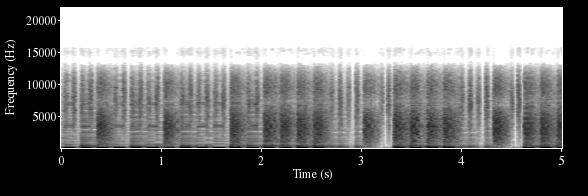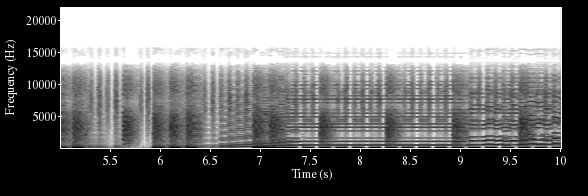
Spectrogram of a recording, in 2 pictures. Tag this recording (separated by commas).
Music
